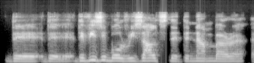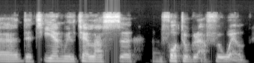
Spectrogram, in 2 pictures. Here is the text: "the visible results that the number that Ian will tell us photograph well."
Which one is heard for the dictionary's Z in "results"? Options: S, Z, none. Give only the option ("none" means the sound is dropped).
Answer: Z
